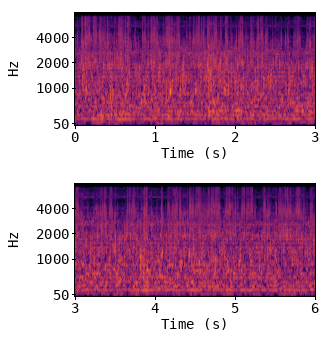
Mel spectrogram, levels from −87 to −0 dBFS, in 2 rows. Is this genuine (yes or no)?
no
